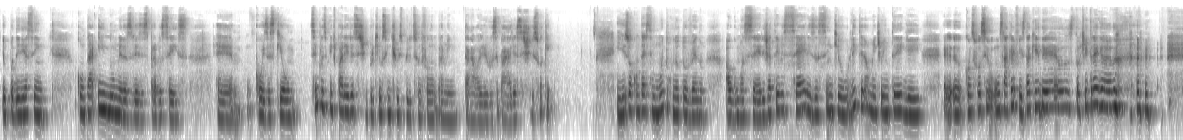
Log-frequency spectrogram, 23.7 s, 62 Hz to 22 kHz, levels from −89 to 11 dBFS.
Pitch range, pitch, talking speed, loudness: 170-220 Hz, 190 Hz, 165 wpm, -22 LUFS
